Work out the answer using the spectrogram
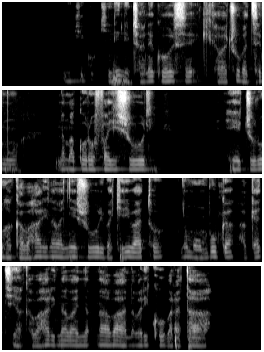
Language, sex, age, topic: Rundi, female, 18-24, education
